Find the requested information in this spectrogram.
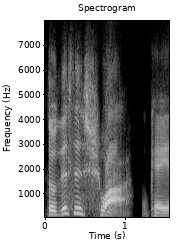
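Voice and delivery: normal talking voice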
